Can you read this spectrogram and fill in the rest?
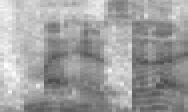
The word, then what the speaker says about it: Mahershala: Mahershala, ecco, questa è la pronuncia corretta, quindi se l'avete, se l'avete pronunciato diversamente fino ad oggi, cambiate.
